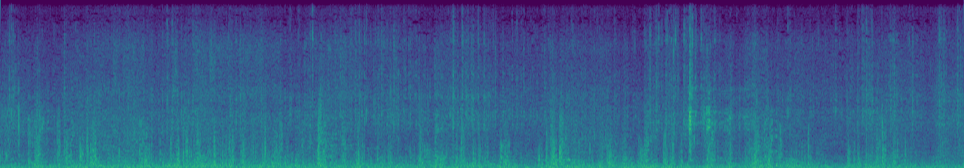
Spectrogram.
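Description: Strong wind buffeting the microphone: a loud, steady low rumble with crackling gusts throughout.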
